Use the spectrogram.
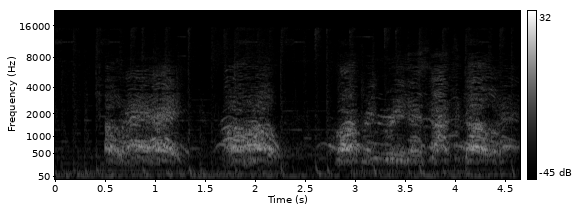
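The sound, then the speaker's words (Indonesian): A crowd of striking United Auto Workers (UAW) union members chants at a rally in Detroit, Michigan, during a strike against the three biggest US automakers, in loud, rhythmic bursts, about five shouted phrases rising and falling in quick succession. “Para anggota United Auto Workers Union atau UAW melakukan aksi mogok dan berunjuk rasa di Detroit, Michigan sejak Jumat”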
